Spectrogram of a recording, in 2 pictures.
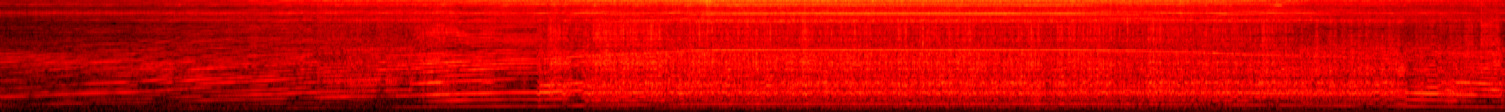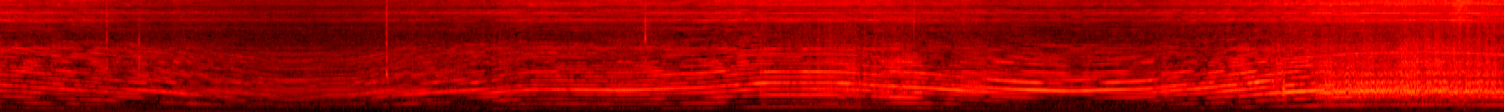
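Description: Small brushed DC can motor spinning unloaded under pulse-width-modulated drive, with a whine whose pitch follows its speed. The pitch rises as the duty cycle is turned up, holds steady, drops suddenly about halfway through, then swings down and up several times as the speed trimmer is turned, rising again near the end.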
